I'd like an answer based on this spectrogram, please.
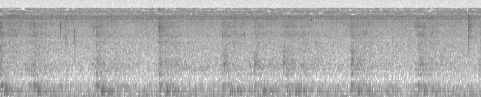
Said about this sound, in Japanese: コンコンコンコンコンコンコンコンとメガホンを叩く音がね鳴り響きますわ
